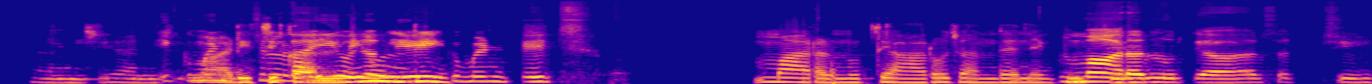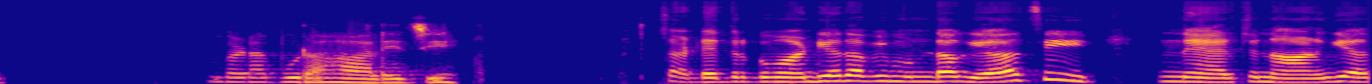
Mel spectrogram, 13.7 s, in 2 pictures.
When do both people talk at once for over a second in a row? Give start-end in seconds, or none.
0.9-2.2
